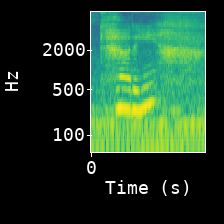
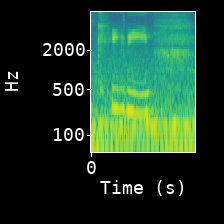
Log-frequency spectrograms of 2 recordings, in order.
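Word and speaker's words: Caddie: know it next is caddy split CA ddie which can also mean I was Katie but I like the Caddy pronunciation then we have Carlin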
